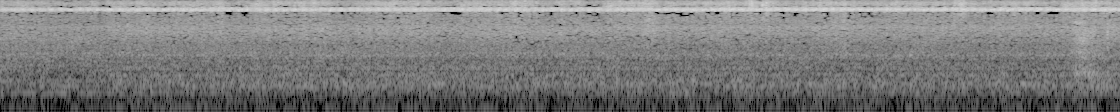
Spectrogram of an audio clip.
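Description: Steady hiss with a constant high-pitched whine, swelling slightly near the end.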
